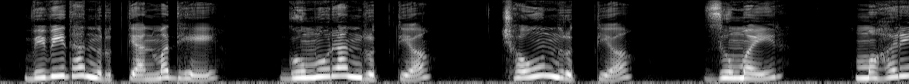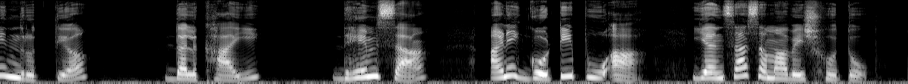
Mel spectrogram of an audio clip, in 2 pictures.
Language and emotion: Marathi, neutral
